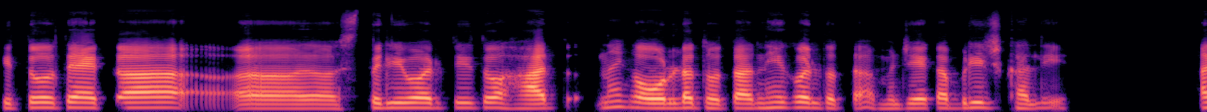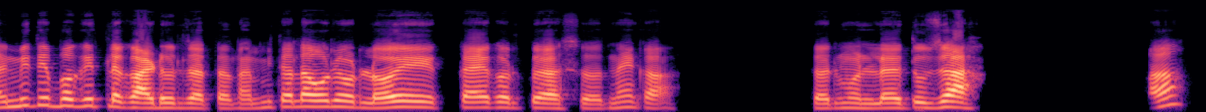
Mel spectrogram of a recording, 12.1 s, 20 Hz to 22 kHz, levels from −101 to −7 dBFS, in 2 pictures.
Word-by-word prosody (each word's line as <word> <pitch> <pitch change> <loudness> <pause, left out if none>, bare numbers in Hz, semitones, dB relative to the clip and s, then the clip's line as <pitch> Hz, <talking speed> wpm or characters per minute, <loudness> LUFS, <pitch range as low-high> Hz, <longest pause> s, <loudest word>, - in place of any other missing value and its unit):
की 165 - -9
तो 180 0 -1
त्या 185 -1 +3
एका 180 +1 +1 0.9
अ, - - -9
स्त्रीवरती 175 0 -4
तो 180 - -1
हात 155 0 -1
नाही 200 +2 -12
का, 185 - -4
ओरडत 165 +1 +1
होता 165 +1 -1
आणि 170 +2 -5
हे 185 - -7
करत 185 -1 -2
होता. - - -9
म्हणजे 150 +2 -7
एका 165 0 -4
ब्रिजखाली. 170 -1 -9 0.7
आणि 185 +3 -2
मी 250 - -1
ते 270 - +2
बघितलं 240 -4 +1
गाडीवरून 175 -1 +6
जाताना. 155 -1 -1
मी 190 +5 -11
त्याला 215 0 +4
ओरडलो, 205 -5 +3
"ओय 200 0 +6
काय 190 0 +4
करतोय?" 180 -2 -1
असं 155 -1 -2
नाही 195 +2 -5
का? 175 - -3 0.7
तर 160 +1 -2
म्हटलं 170 0 0
"तू 185 - -1
जा." 195 +2 +9 1.0
हां. - - +2
175 Hz, 195 wpm, -23 LUFS, 165-190 Hz, 1.0 s, जा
